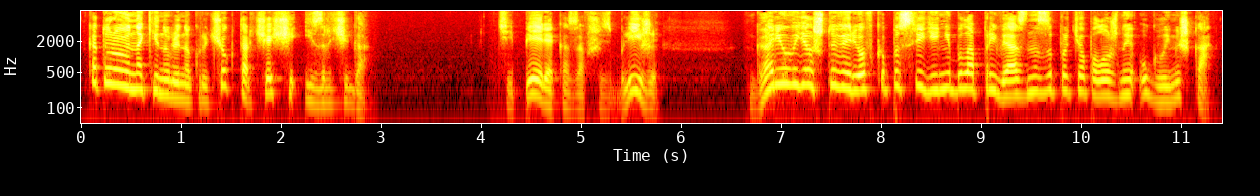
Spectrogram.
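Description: Male audiobook narrator, expressive storytelling, slightly higher voice, very lively intonation. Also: normal speed. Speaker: audiobook reader.

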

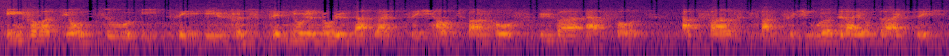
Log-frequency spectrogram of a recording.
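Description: A low-voiced man gives a flat platform announcement. His delivery is formal, segmented and slow. The sound comes a distant station loudspeaker, echoey and clearly noisy. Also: narrow, tinny audio.

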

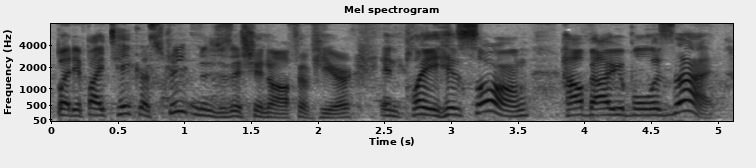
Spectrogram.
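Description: Stopped for a street interview outdoors at night, a young passerby muses philosophically and poses rhetorical questions into the interviewer's handheld mic. His voice is high-pitched and very animated, at a moderate pace.

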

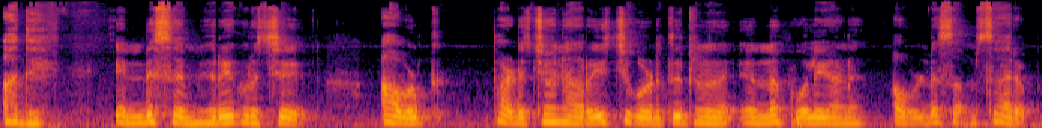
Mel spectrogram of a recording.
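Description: A woman voicing a gentle, widowed male religious teacher who talks in a soft, coaxing, reassuring way. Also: lowish voice, steady tone, normal speed, husky. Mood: earnest. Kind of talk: audio story drama.

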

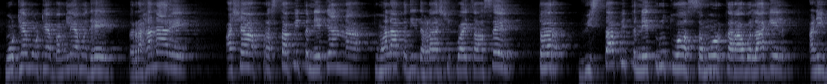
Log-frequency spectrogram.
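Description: A man's voice: extremely high pitch, bright, forceful tone, roomy sound. A man giving an impassioned, oratorical campaign appeal as a political commentator, rallying his listeners. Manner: rousing, oratorical, addresses viewers as friends and brothers.

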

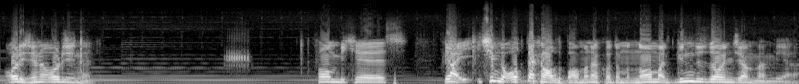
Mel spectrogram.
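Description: A young man giving angry gameplay commentary, swearing and shouting at the game in a fury. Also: deep voice. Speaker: gaming YouTuber.

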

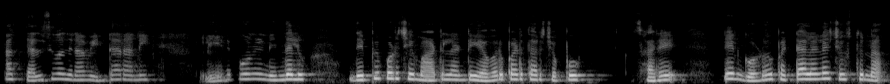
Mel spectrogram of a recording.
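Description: A woman's voice: mid-range voice, normal speed, lightly acted. Woman voicing a defiant young daughter-in-law. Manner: sharp, raised voice. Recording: lo-fi dull sound.

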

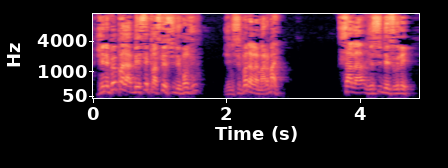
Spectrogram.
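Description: A man from Gabon with a Gabonese French accent, loudly and emphatically telling the story of his detention and trial. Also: on the high side, very animated, fast, slightly rough. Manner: loud, emphatic, says his voice is naturally loud, laughs while telling. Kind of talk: animated personal storytelling to an audience.

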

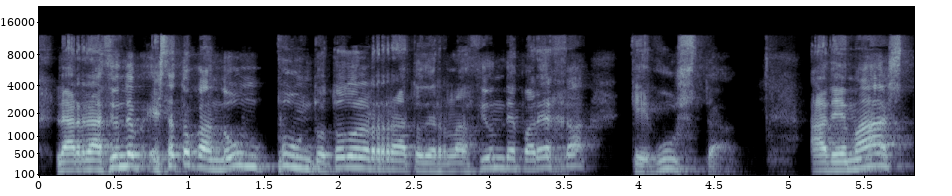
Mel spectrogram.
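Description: A man with an accent from Spain, giving an energetic, casual mentoring talk full of slang and swearing. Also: sits high. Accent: Spain Spanish. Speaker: personal branding mentor.

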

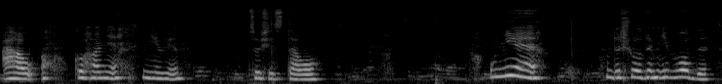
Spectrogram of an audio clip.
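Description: A woman's voice: high voice, fairly even intonation, takes it slowly, long pauses, darkish tone. A child playing an anxious young pregnant woman in labor during pretend play, whimpering. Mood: alarmed.

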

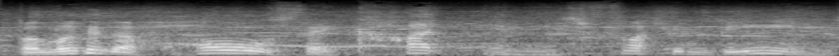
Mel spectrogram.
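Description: A homeowner records himself fixing his plumbing, talking through it in a loose, rambling way with plenty of swearing and a crude, wry streak. He speaks at normal speed in a slightly high, sing-song voice over music.

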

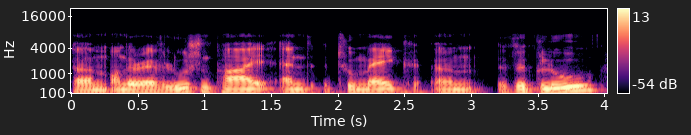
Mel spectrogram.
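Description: A man's voice: on the low side, a little slow, dark tone. Hesitant man presenting over a lo-fi video call. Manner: hesitant, many ums and restarts. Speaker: software architect presenting. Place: indoor office. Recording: dull lo-fi video call audio.

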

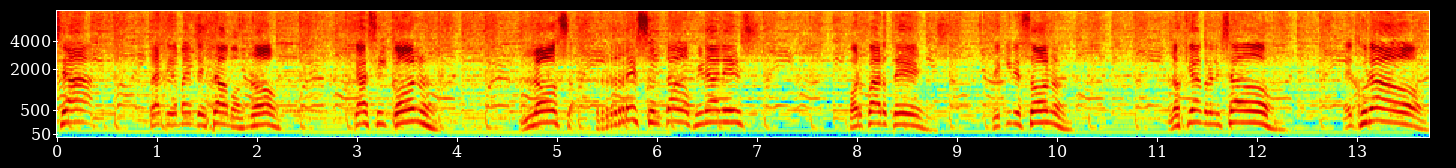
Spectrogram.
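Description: Male Argentine festival emcee, very high voice, live PA sound with music behind. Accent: Argentine Spanish. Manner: emphatic, drawn-out announcer delivery. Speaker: festival stage host. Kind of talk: live stage announcing. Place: outdoor festival stage. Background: music playing.

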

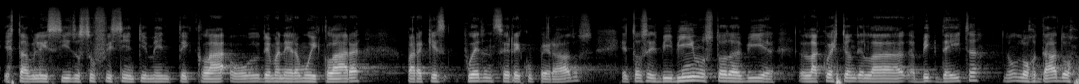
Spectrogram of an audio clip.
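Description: A man's voice: on the high side, a little mellow. A man in his forties from Brazil, a native Portuguese speaker, gives a conference lecture in a Brazilian-accented mix of Portuguese and Spanish, restarting words hesitantly. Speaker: conference speaker, digital curator. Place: auditorium, indoors. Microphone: gooseneck podium microphone.

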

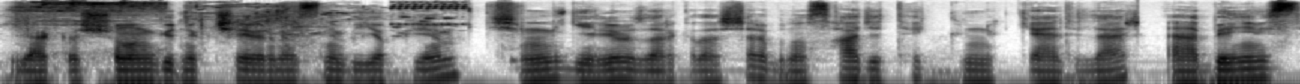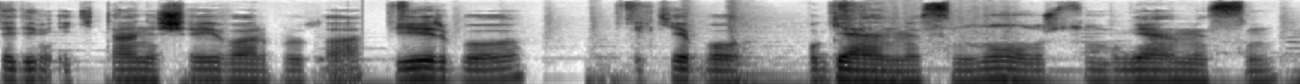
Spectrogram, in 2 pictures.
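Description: Excitable gaming commentator, lowish voice. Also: male voice, fairly quick, faint music behind. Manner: excitable, pleading and grumbling at the game. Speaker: gaming YouTuber. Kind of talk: casual gameplay commentary.

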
